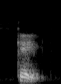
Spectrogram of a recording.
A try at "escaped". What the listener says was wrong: Be careful with the ending. I don't know if I cannot hear it, but okay.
